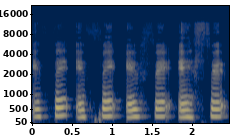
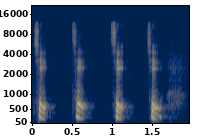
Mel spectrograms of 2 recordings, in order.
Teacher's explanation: en la F hay fricción y en la che no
